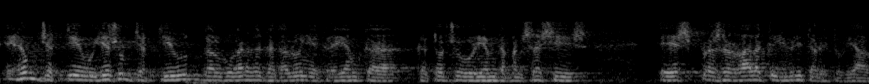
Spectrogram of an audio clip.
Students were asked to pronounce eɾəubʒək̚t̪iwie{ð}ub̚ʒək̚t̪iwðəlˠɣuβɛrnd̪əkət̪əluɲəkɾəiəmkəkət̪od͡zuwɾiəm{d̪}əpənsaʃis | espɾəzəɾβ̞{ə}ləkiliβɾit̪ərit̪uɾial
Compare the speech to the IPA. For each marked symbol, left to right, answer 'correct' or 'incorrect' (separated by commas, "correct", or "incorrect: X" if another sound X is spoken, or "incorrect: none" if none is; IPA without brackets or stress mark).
incorrect: z, correct, incorrect: a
